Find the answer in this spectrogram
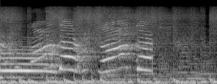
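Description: Background music with a steady beat, with children's excited voices calling out over it.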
